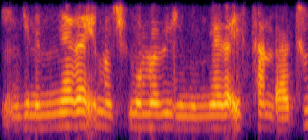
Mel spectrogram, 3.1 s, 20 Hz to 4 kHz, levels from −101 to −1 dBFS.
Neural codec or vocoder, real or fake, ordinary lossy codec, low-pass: none; real; Opus, 64 kbps; 3.6 kHz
